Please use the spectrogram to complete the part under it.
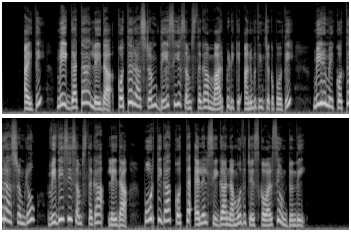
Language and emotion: Telugu, neutral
